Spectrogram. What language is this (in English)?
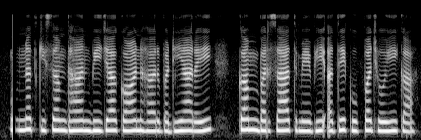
Chhattisgarhi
